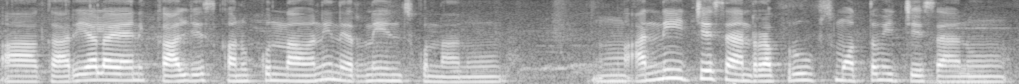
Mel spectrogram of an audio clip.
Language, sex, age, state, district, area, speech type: Telugu, female, 18-30, Andhra Pradesh, Bapatla, urban, spontaneous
